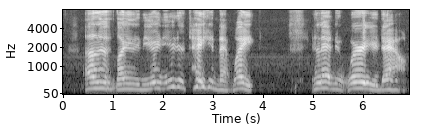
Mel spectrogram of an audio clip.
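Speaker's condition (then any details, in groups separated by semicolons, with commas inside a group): Throat cancer radiation damage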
